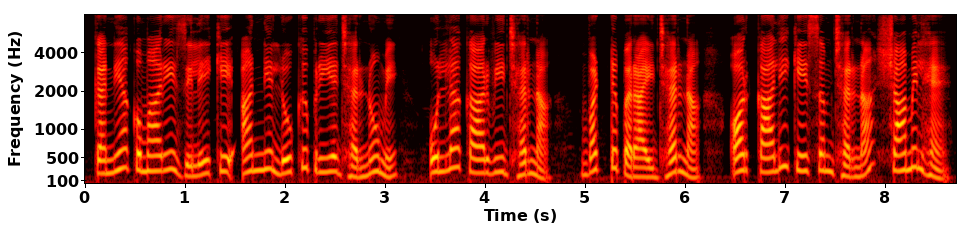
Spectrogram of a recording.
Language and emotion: Hindi, neutral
